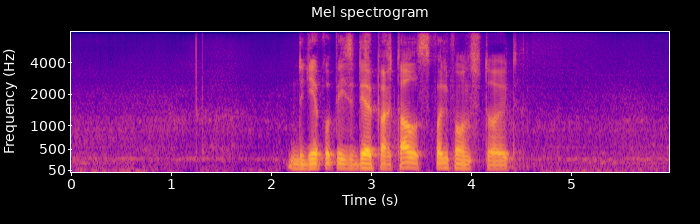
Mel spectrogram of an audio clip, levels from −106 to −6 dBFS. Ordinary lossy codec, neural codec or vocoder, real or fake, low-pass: none; codec, 16 kHz, 1 kbps, X-Codec, HuBERT features, trained on balanced general audio; fake; none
